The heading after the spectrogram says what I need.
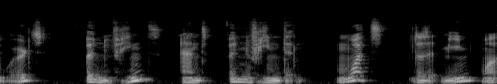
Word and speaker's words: vriendin: And if you have issues with pronunciation, it might be quite tricky to make the distinction between vriendin, female friend, and vrienden, friends. So pay attention to that. It's vrienden and vriendin.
